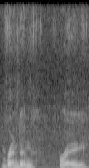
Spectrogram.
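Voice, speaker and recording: Hoarse, easygoing male streamer. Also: lowish voice, steady tone, very slow, warm tone, slight background noise. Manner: easygoing, chats with viewers, many filler words. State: hoarse, lost voice. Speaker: game streamer. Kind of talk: casual livestream chat with viewers.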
